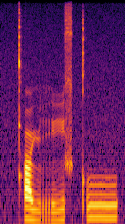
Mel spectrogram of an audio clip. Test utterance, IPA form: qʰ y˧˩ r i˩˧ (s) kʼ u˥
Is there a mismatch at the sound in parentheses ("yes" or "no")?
no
